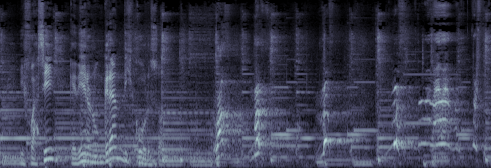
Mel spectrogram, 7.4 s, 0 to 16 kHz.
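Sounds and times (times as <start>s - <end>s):
speech: 0.4s - 3.4s
dogs barking with loud yelps and woofs: 3.1s - 7.3s.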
